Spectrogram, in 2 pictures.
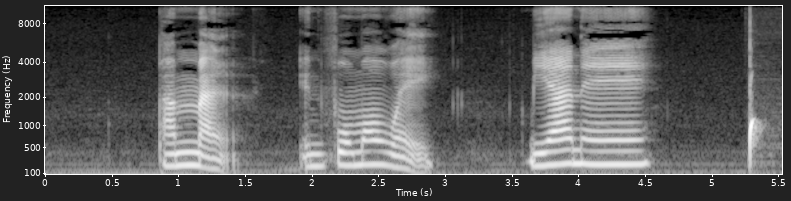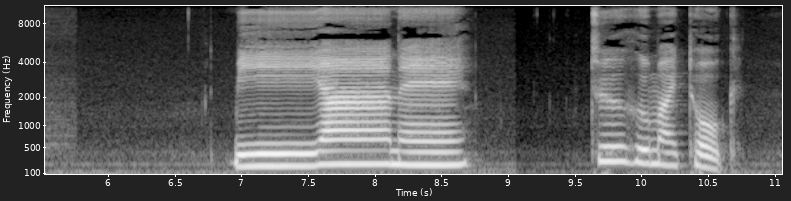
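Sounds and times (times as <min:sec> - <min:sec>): short upward blip: 0:05.3 - 0:05.6.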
